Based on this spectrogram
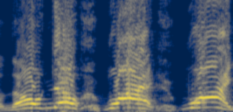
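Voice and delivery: high, loud wailing why; anguished shout. Real, not acted. Gamer shouting after being knocked out of his hiding hole. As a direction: shout in real disbelief.

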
